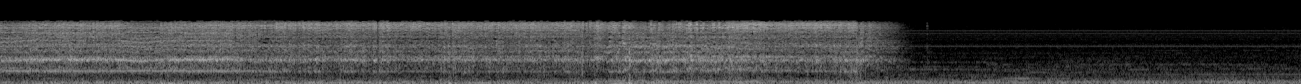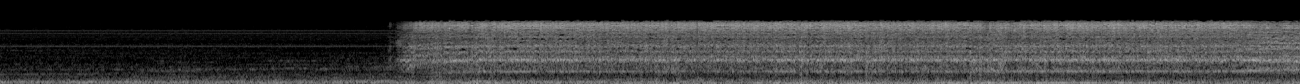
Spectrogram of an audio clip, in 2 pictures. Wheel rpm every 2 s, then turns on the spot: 160, 160, 160, 170, 70, 0, 0, 0, 60, 160, 160, 160, 160.
none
